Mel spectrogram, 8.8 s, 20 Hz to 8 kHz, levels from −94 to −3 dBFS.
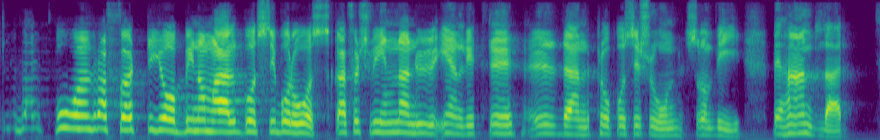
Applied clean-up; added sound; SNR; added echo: neural mask model DeepFilterNet 3.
